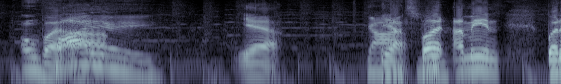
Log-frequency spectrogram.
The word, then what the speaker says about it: Ovalle: It's pronounced Ovalle. Ovalle.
